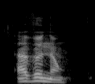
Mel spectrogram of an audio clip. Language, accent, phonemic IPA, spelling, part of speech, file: French, France, /a.v(ə).nɑ̃/, avenant, adjective / noun, LL-Q150 (fra)-avenant.wav
- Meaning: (adjective) 1. affable, likable, appealing 2. comely, fitting; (noun) amendment, rider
